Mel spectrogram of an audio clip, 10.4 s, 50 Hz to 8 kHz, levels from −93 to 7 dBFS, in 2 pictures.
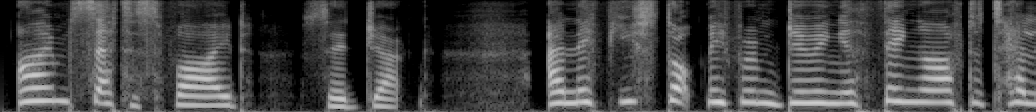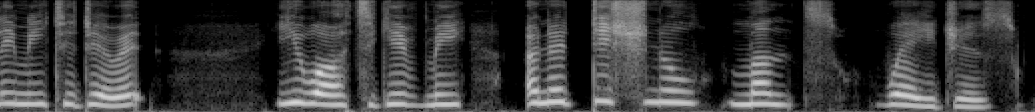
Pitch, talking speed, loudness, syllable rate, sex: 275 Hz, 160 wpm, -20 LUFS, 4.7 syllables/s, female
